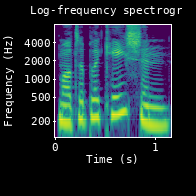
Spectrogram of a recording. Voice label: "multiplication", voice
